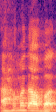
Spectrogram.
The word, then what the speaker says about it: Ahmedabad: south of see we if we pronounce it the way it is written it is Ahmedabad but when you go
